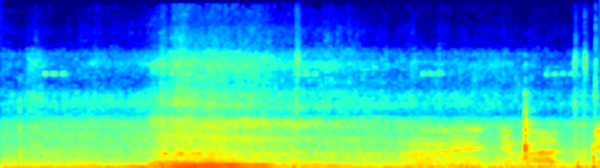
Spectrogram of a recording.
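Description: A motor vehicle passes by, its noise swelling to a peak about two seconds in and then fading, over a steady low hum.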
